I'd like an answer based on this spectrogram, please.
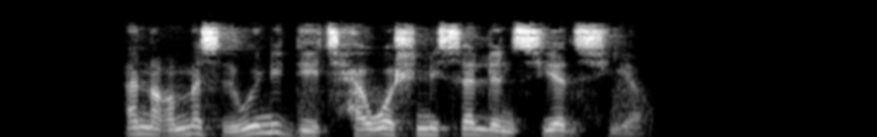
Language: Kabyle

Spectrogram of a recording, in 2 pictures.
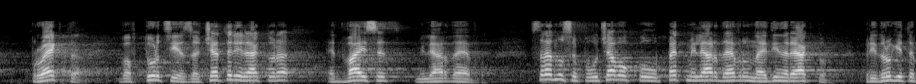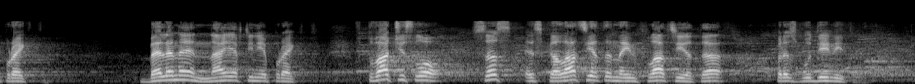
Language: Bulgarian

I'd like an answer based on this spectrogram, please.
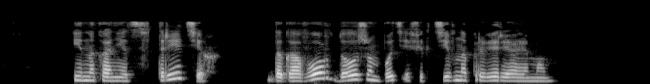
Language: Russian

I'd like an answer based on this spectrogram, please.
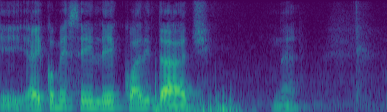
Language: Portuguese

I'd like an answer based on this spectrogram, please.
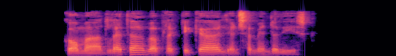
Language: Catalan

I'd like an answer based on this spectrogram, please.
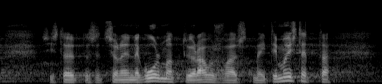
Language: Estonian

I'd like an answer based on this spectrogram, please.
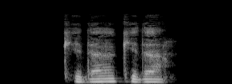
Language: Hazaragi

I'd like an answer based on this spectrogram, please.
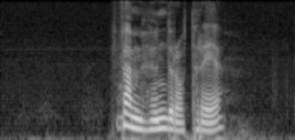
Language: Norwegian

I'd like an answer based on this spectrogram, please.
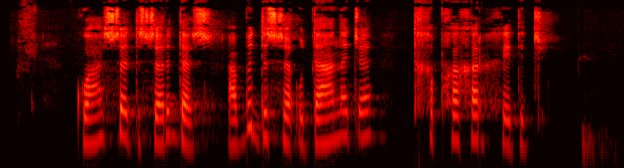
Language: Kabardian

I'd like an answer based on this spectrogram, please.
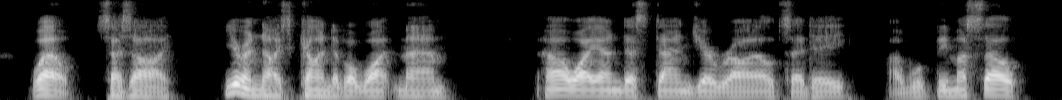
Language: English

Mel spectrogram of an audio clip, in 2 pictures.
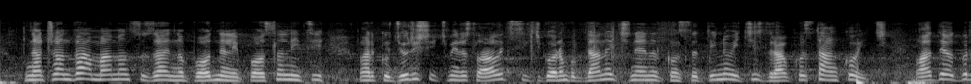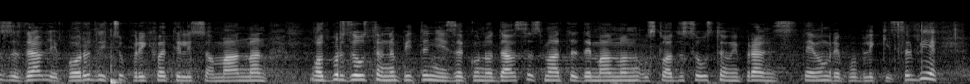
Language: Serbian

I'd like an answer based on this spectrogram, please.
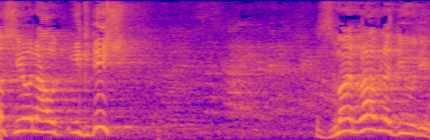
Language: Hebrew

